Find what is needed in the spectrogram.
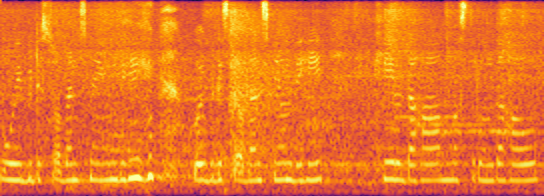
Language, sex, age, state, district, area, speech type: Dogri, female, 18-30, Jammu and Kashmir, Samba, rural, spontaneous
